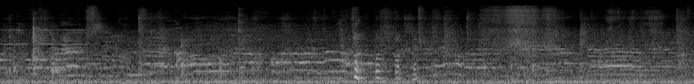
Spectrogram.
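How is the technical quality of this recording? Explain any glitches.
No glitches can be heard anywhere in this recording.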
